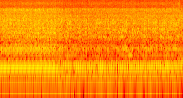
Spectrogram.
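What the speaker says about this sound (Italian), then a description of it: "il sound di questa macchina risulta molto ovattato" A quad-turbo supercar engine runs steadily with a muffled, low droning tone that shifts slightly in pitch partway through, heard close and continuous with no talk over it.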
